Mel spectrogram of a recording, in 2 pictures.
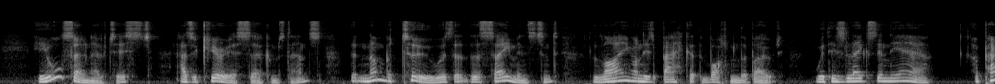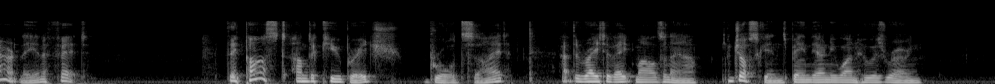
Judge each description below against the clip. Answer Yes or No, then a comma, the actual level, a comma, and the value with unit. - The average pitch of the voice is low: Yes, low, 115 Hz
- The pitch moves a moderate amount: No, wide, 6.7 semitones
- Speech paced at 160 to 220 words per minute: Yes, average, 170 wpm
